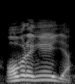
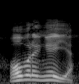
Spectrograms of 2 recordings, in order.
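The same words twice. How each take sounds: The two takes are said the same way.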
